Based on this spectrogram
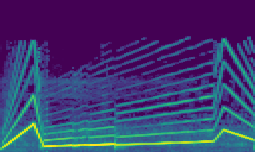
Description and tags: This sound results from applying the HPS model to a few notes from a flute. A 'zipper' sound with tonal chirps are produced, reminiscent of long last days of amateur radio.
